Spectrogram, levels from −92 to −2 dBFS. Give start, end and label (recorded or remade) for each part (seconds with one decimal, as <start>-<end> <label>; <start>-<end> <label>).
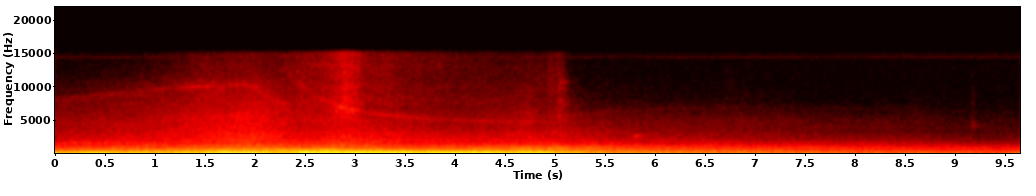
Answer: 0.0-5.4 recorded; 5.4-6.0 remade; 6.0-7.5 recorded; 7.5-8.1 remade; 8.1-9.7 recorded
